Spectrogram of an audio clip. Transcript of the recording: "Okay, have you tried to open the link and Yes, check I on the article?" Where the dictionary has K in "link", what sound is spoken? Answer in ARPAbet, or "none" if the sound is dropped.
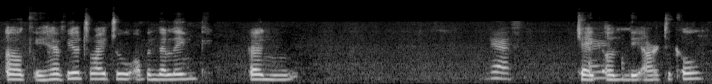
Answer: K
